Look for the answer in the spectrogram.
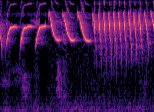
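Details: Canary song meant to prompt other canaries to answer: a few rising-then-falling whistled slurs, then a fast, regular trill of sharp repeated notes at about three per second, clear and without background sounds.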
